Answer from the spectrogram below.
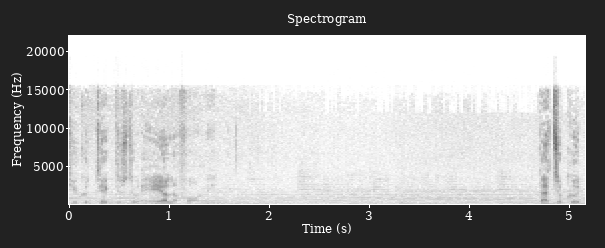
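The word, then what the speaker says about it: Aela: could take this to aella for me that's a good man I did not know that's how you pronounce her name a e l a it aola what is it now if you wish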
